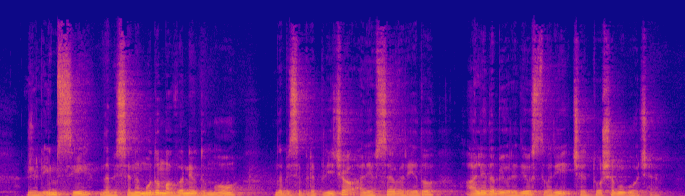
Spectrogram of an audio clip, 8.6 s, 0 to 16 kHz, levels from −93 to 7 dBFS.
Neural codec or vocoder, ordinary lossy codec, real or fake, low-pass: none; MP3, 96 kbps; real; 14.4 kHz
